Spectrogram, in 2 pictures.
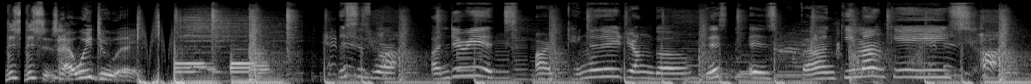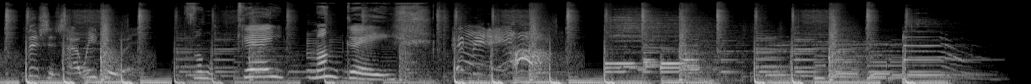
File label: GIRL, Jingles; Funky Monkeys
